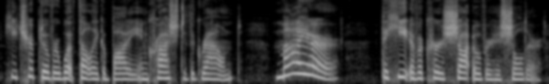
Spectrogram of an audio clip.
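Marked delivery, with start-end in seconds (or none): 3.4-4.2 higher, calling out; desperate call. A narrator's reading. Harry calling for fallen Meyer, desperate. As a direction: call her name in panic.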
